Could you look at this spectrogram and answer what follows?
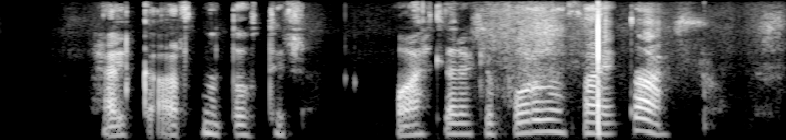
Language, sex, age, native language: Icelandic, male, 12, Icelandic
